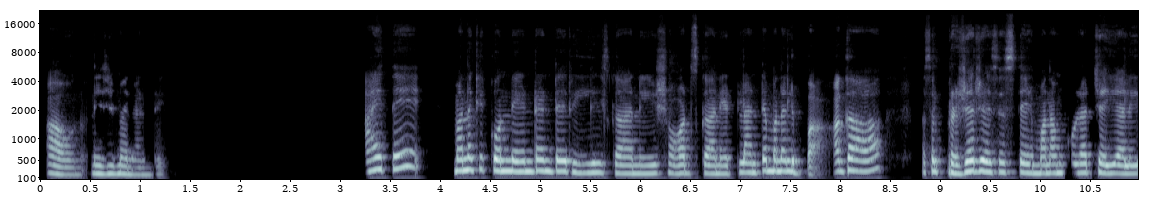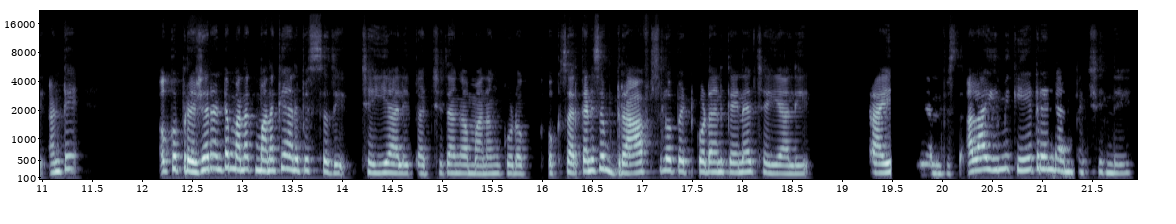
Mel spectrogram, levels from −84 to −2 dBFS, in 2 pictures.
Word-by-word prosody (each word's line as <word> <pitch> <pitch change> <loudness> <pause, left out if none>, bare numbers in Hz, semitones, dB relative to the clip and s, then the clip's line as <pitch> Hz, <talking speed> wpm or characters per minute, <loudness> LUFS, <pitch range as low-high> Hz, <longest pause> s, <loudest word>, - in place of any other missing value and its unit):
అవును. 170 -2 -3
నిజమేనండి. 175 - -5 2.1
అయితే 290 +1 +1 0.6
మనకి 275 +2 +3
కొన్ని 250 -1 +6
ఏంటంటే 245 +1 +2
రీల్స్‌గాని 205 -2 -2 0.2
షార్ట్స్ 200 -1 -4
గానీ 190 -1 -1
ఎట్లాంటే 215 +4 -1
మనల్ని 245 -1 +2
బాగా 250 +3 -1 0.7
అసలు 240 +2 -1
ప్రెషర్ 230 +4 +4
చేసేస్తే 225 -1 0 0.2
మనం 200 +1 -1
కూడా 210 0 0
చెయాలి 195 -2 +1 0.2
అంటే 240 +6 +2 1.0
ఒక 270 - +3
ప్రెషరంటే 285 +5 +6
మనకు 285 0 +2
మనకే 260 +5 +2
అనిపిస్తది. 260 -6 0 0.3
చెయ్యాలి 205 -1 +1
ఖచ్చితంగా 200 +1 -4
మనం 190 +1 -3
కూడా 195 -1 -1
ఒక్ 190 - -27 0.2
ఒకసారి 210 0 -1
కనీసం 255 +4 +4
డ్రాఫ్ట్స్‌లో 225 +5 +2
పెట్టుకోవడానికైనా 230 -1 0
చెయ్యాలి. 195 -2 -2 0.7
ట్రై 210 -1 +3 0.5
అనిపిస్తది. 190 +1 -8
అలాగ 275 +1 +3
మీకే 270 -3 -1
ట్రెండ్ 285 -3 +2
అనిపించింది? 225 -3 -4
220 Hz, 110 wpm, -23 LUFS, 200-250 Hz, 2.1 s, కొన్ని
